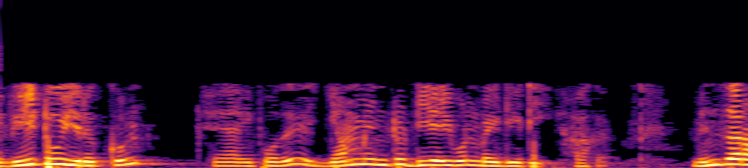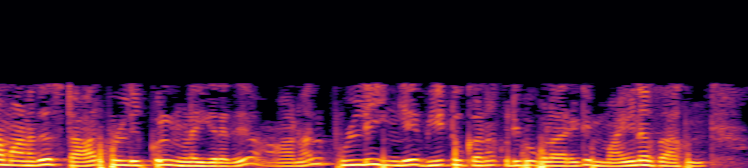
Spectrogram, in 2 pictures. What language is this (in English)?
Tamil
